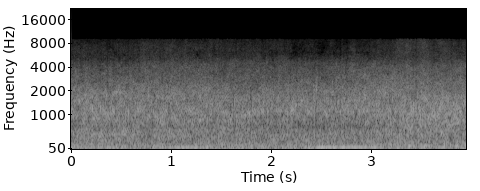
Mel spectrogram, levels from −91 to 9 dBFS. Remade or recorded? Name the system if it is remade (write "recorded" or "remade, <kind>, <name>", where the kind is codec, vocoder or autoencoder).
remade, codec, HILCodec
